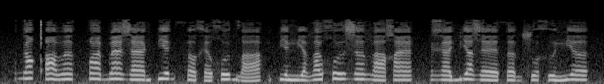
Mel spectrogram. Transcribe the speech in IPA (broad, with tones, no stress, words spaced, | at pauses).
ɡa˥ qʼa˥˧βɜ˥˧ɡ qʷæ˥˧bæ˥˧zæː˧ɡpʲɛː˥ɡ θʌ˧˩xɛ˩˧χʷɯː˥ɡwaː˩˧ | pʲa˥˧mʲa˧˩ va˥χʷɯː˥zɜ˥ va˧χæ˥ | ɣæ˧bʲaː˥˧zɛː˧˩ θɜ˧˩ɡsʷʌ˧˩xɯ˧˩ mʲɜ˥˧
